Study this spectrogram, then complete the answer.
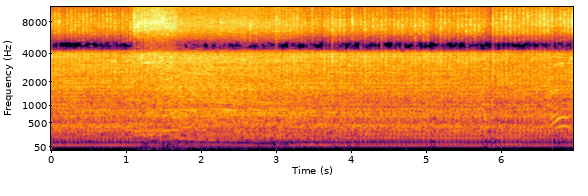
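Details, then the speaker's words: Kawasaki Mule that wouldn't start, after rusty tank flushed out, carb and fuel line reinstalled, idled up a little: loud, steady engine chatter at raised idle with even rhythm, no stumbling; normal fast idle. "to just idle up a little bit see how we do I think we should be pretty close"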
